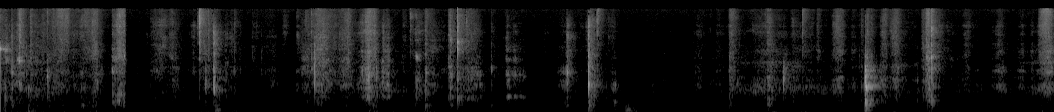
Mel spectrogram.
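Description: Faint, intermittent rustles and crinkles of cardstock as fingers press and rub back and forth along the glued seams of a paper box.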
